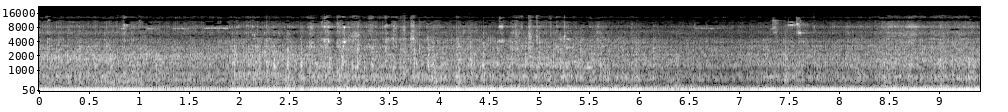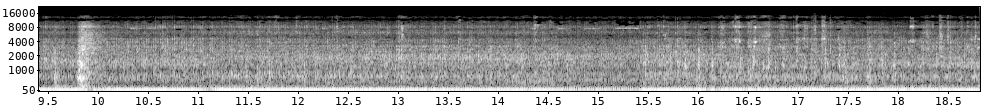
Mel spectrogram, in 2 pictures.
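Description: Bulldozer tracks clank and squeak as they move.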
